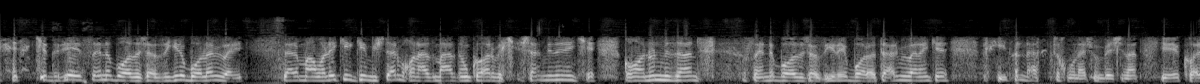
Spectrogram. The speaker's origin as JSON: {"language": "Persian", "country": "Iran", "said": "به عنوان یک ایرانی سال نو خورشیدی"}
